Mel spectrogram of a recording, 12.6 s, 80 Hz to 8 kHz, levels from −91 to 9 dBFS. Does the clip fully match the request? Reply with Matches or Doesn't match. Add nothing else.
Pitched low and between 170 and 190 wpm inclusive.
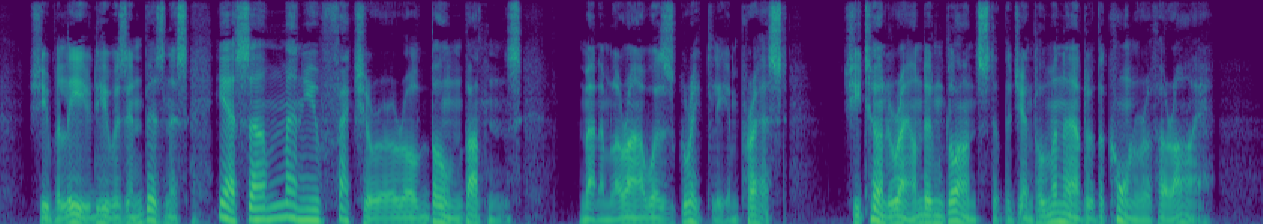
Doesn't match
